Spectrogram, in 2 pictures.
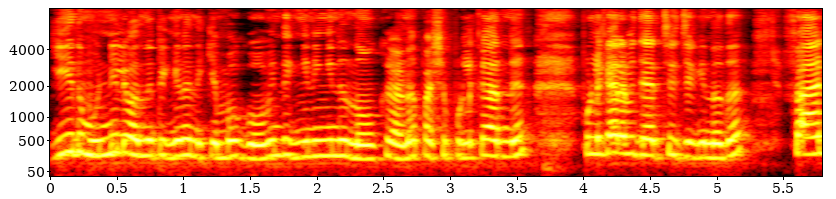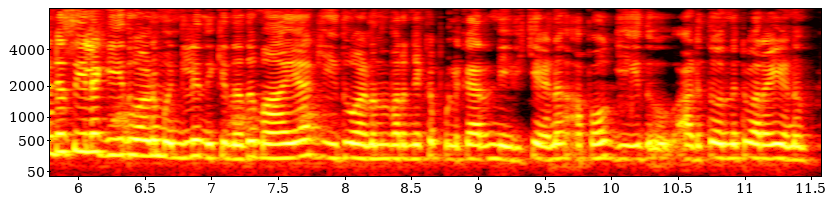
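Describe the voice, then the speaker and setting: A woman vlogger retelling a TV serial episode in a chatty, rapid way. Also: a little high, steady tone.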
